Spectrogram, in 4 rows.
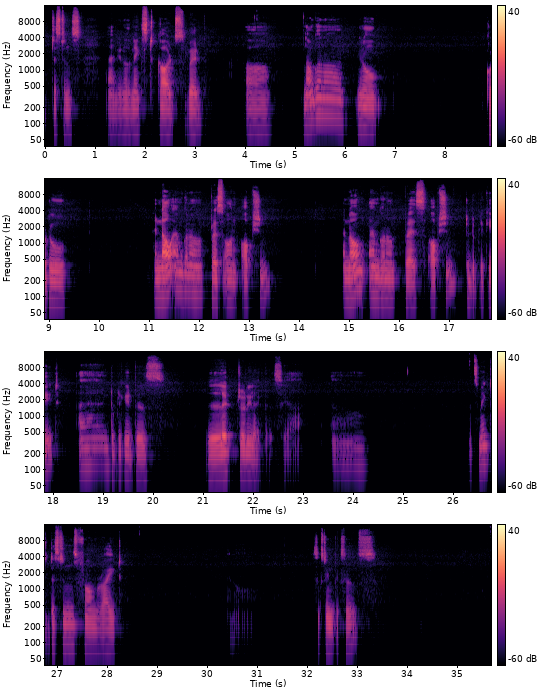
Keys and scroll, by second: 32.7 Right, 32.8 Right, 34.1 Left.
